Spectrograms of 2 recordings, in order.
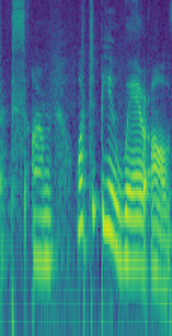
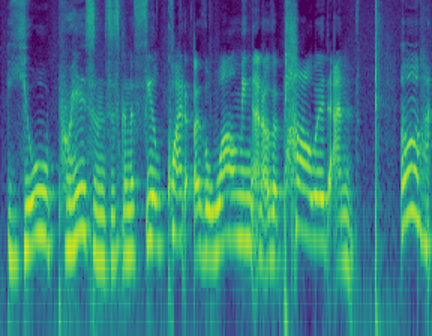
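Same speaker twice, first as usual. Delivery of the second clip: ordinary talk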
